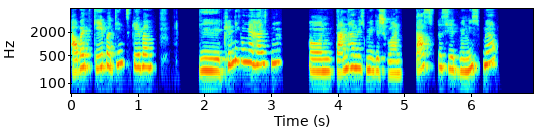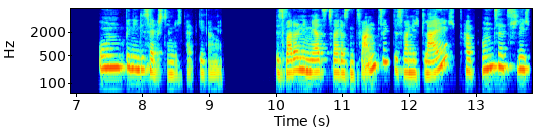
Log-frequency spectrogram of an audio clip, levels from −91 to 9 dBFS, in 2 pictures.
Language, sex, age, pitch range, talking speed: German, female, 20-39, 200-260 Hz, 150 wpm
